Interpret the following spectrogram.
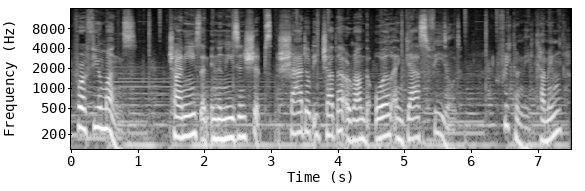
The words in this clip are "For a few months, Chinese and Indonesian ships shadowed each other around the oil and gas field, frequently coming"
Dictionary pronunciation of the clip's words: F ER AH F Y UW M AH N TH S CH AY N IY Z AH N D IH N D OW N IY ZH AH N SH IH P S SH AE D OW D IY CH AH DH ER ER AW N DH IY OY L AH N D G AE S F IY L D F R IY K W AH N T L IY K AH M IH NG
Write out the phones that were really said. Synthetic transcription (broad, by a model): F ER AH F Y UW M AH N TH S CH AY N IY Z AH N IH N D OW N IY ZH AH N SH IH P S SH AE D OW D IY CH AH DH ER ER AW N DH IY OY L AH N G AE S F IY L D F R IY K W AH N T L IY K AH M IH NG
